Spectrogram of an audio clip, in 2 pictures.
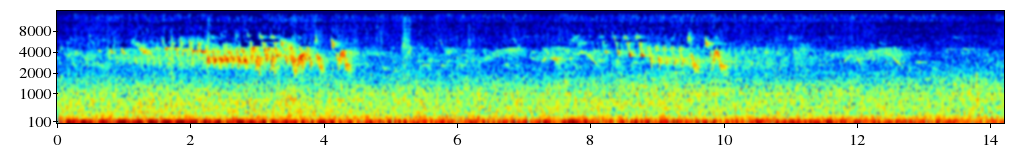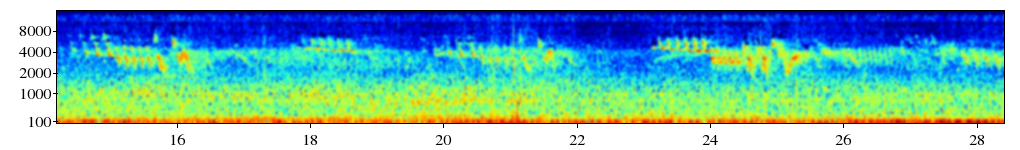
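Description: Faint songbird singing short chirpy phrases every few seconds over a low, steady outdoor rumble.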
